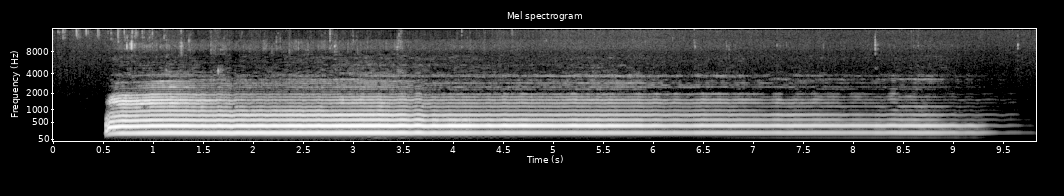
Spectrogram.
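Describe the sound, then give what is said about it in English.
A human voice imitates a buzzing bee in a single long Brahmari breathing hum made with closed lips: a steady, low, richly overtoned drone that holds for about nine seconds, then fades out at the end. “you put the lips together, block the ears, close the eyes, and you make a humming bee, buzzing bee sound.”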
